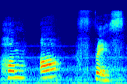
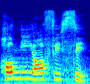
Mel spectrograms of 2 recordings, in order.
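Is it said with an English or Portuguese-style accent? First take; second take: English; Portuguese. First: It is said in an English accent, ending closed on M. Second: It is said in a Portuguese accent, with an added vowel. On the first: The speaker calls it right. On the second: The speaker calls it wrong.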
